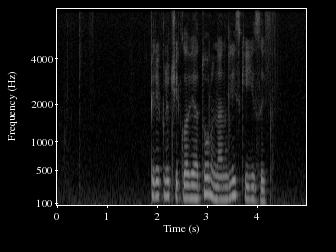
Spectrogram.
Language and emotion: Russian, neutral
